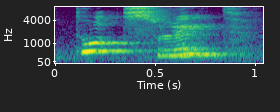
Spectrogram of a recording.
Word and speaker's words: tout de suite: You say it like this, tout de suite.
